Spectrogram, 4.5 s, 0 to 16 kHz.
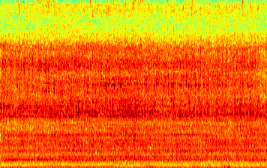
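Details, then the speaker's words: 1980 Triumph TR7 engine running after exhaust leak repair, heard through a stethoscope on the upper engine near the valves: even, smooth hum with no knocks or ticks; normal, healthy engine. "it's very quiet so and then in the uh like up where the valves are and stuff all nice and quiet so things are good there"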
